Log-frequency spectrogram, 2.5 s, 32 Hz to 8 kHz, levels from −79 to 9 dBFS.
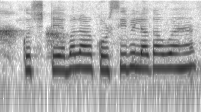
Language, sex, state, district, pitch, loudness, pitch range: Hindi, female, Bihar, Patna, 275 Hz, -14 LUFS, 255-280 Hz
